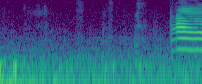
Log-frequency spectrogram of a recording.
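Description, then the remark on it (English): A single clear cat meow rises suddenly after a couple of seconds of quiet low rumble, fairly loud, with a bright harmonic tone. “He wants to be on the that podcast. That was Bear. What if cats had a podcast?”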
